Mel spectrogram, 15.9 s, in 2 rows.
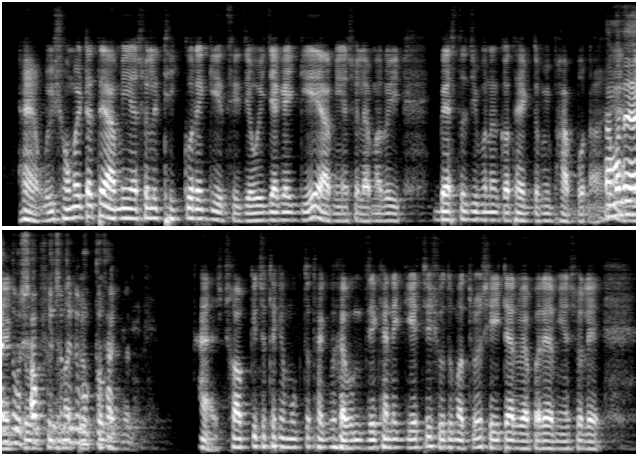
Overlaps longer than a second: present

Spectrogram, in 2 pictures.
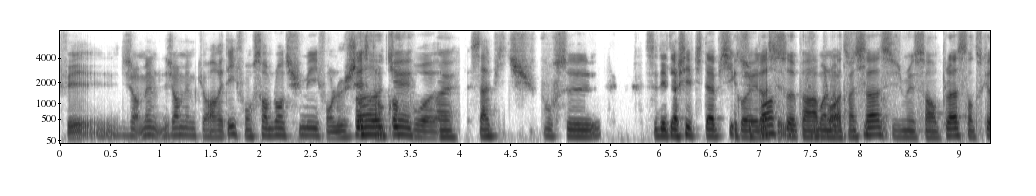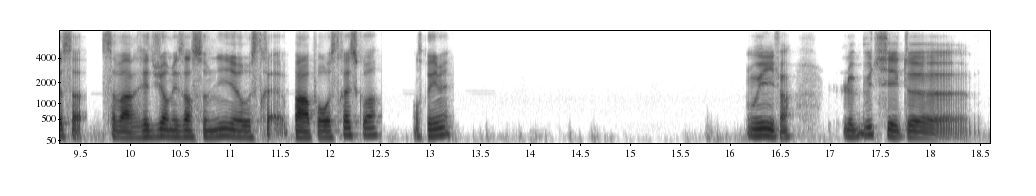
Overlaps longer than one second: present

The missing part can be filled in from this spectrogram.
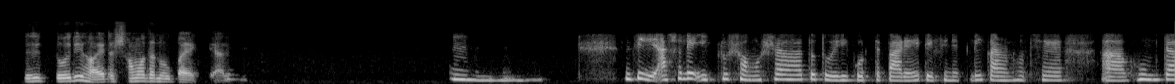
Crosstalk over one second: none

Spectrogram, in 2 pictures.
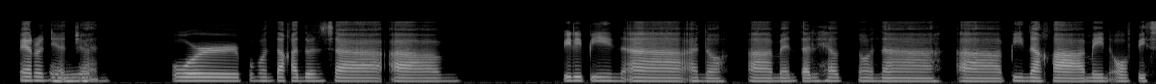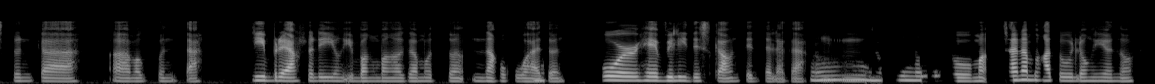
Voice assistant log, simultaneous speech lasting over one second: none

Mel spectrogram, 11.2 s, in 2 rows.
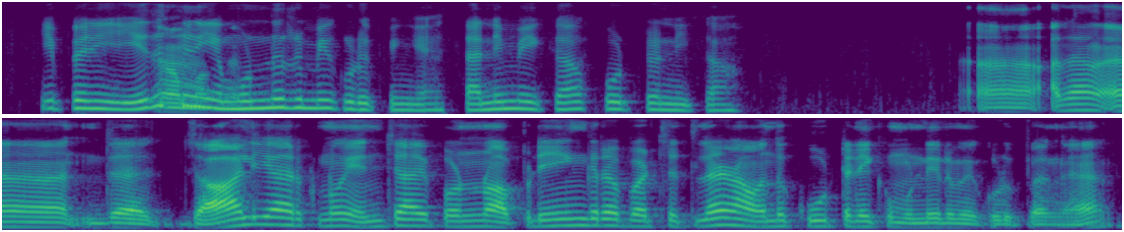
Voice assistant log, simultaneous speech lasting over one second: none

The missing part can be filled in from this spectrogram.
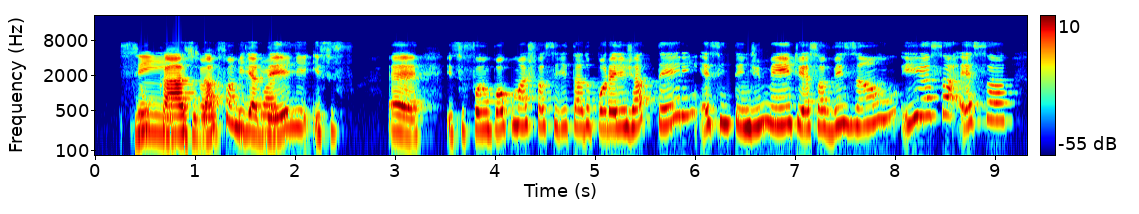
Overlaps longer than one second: present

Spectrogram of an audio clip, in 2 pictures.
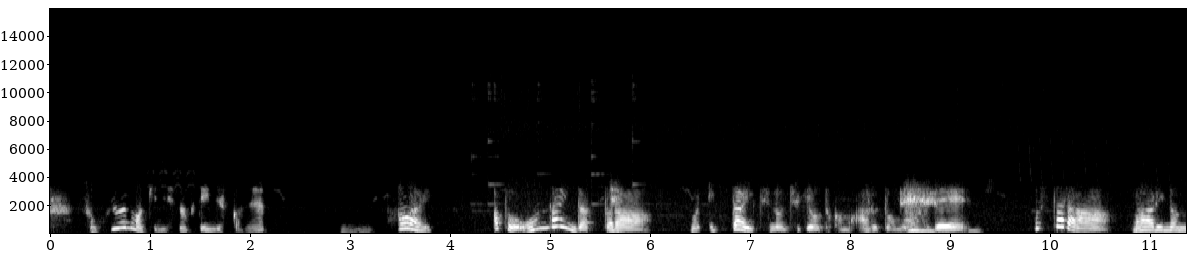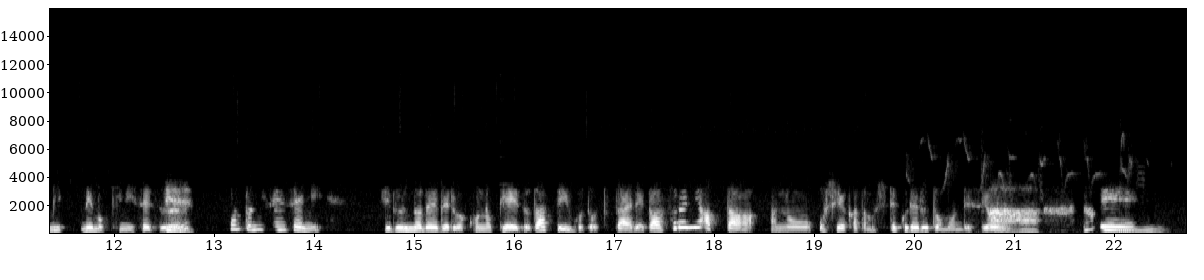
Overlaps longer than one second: none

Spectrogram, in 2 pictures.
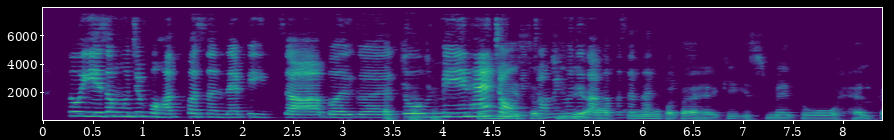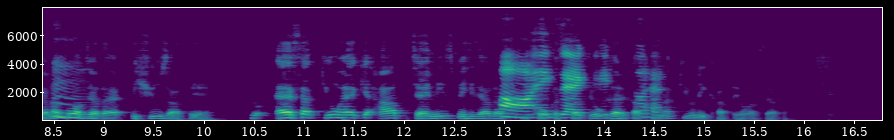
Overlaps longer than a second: present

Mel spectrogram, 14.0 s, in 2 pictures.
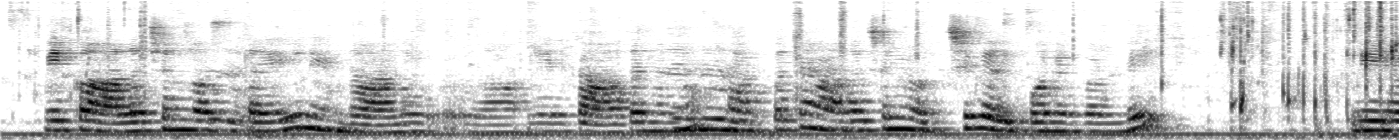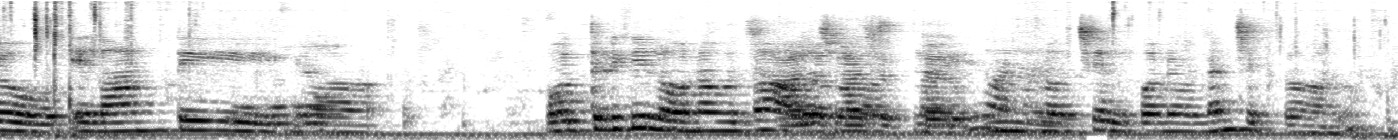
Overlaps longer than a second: present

